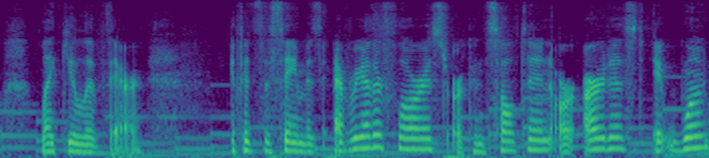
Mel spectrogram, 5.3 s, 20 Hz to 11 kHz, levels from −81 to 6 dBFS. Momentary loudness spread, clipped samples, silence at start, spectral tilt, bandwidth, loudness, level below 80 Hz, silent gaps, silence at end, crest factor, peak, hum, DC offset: 9 LU; under 0.1%; 0 s; -5.5 dB/octave; 11 kHz; -21 LUFS; -40 dBFS; none; 0 s; 20 dB; 0 dBFS; none; under 0.1%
